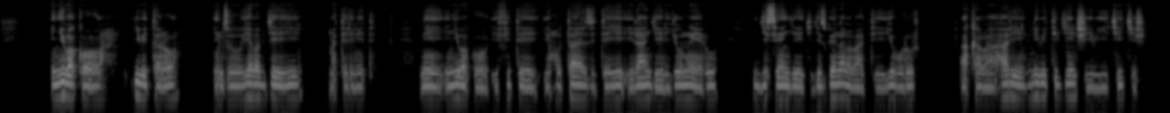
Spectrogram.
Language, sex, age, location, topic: Kinyarwanda, male, 18-24, Kigali, health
